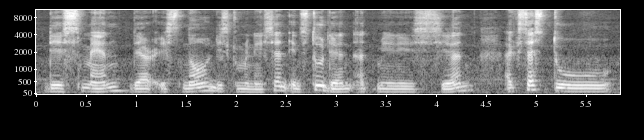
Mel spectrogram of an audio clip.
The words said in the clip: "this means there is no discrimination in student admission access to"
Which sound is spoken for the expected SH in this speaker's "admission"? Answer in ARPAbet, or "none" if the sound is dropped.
S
